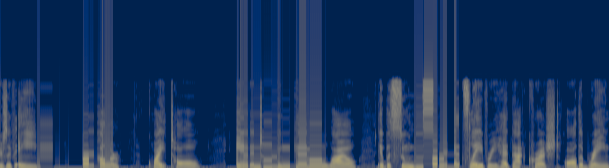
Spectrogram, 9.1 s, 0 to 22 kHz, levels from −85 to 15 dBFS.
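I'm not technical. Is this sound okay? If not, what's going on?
No. The voice turns into a rigid, metallic buzz at 0.55–1.68 s, 3.47–4.87 s and 6.21–6.88 s. This is robotic sound from repeated short buffers, likely a roughly 10 ms scrap replayed, giving a 100 Hz drone.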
